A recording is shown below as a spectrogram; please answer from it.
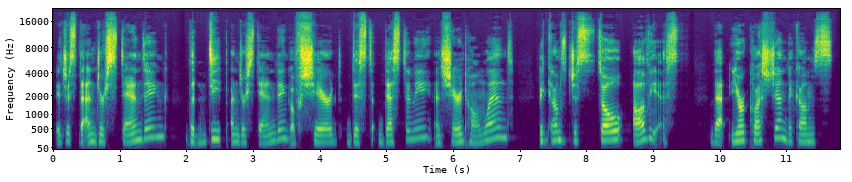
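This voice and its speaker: A woman's voice: fairly low pitch, lively intonation, slow pace, dry recording, clean studio sound. A woman from Israel speaking as an interview guest in a political discussion, challenging and insistent, repeating key phrases for emphasis.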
